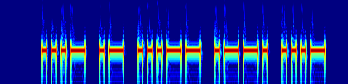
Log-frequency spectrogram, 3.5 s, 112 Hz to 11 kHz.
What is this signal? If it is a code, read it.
Morse code, heard as a keyed tone, about 25 wpm, 700 Hz. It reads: VA3PV
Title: DXCC-100 Call Signs - 5 Characters - Repeated 3x - 25wpm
